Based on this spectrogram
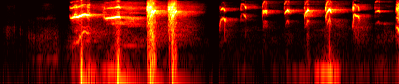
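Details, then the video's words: Konin singing loud "gacor ngalas" song: a few strong, slurred high whistles, then a rapid run of short thin chirps at around four per second. "AUDIO KONIN GACOR NGALAS Suara Asli Alam Liar"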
